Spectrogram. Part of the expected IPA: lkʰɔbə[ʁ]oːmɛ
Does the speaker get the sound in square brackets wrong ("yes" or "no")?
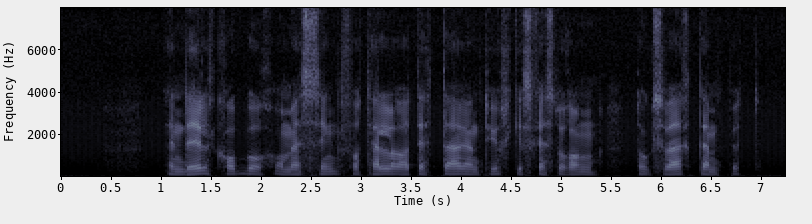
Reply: no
